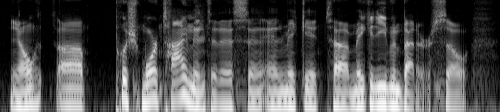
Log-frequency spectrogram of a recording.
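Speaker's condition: Cleft palate; congenital cleft palate

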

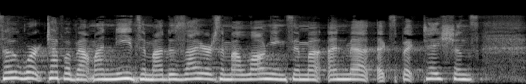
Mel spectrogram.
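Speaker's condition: Cleft lip and palate, severe

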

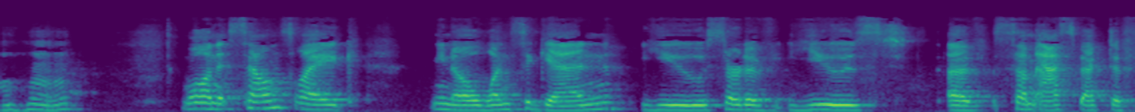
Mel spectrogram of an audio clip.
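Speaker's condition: No condition

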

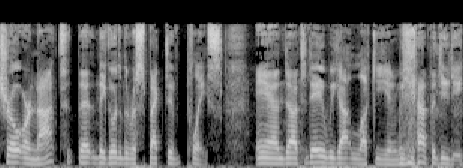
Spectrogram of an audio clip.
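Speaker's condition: Cleft palate; congenital

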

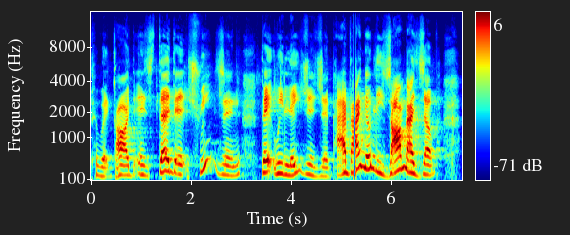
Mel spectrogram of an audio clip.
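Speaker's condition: Speech impediment; speech impediment since childhood, initially misdiagnosed

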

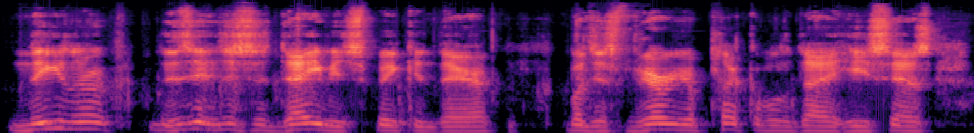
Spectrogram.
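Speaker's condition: No condition

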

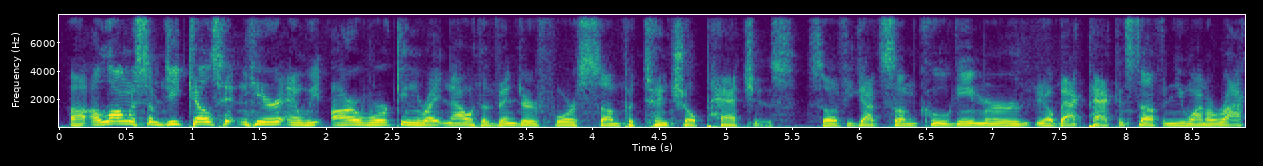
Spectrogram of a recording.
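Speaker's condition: Cleft palate; congenital cleft palate

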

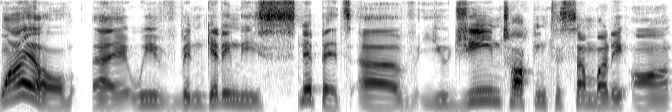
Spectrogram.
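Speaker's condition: No condition

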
